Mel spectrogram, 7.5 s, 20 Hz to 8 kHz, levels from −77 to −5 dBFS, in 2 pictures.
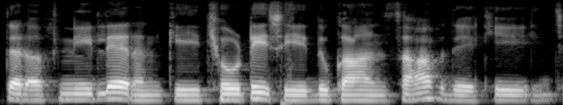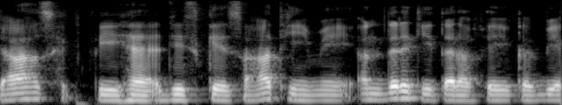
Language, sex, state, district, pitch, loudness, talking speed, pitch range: Hindi, male, Chhattisgarh, Sukma, 115 Hz, -18 LUFS, 170 wpm, 110-125 Hz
